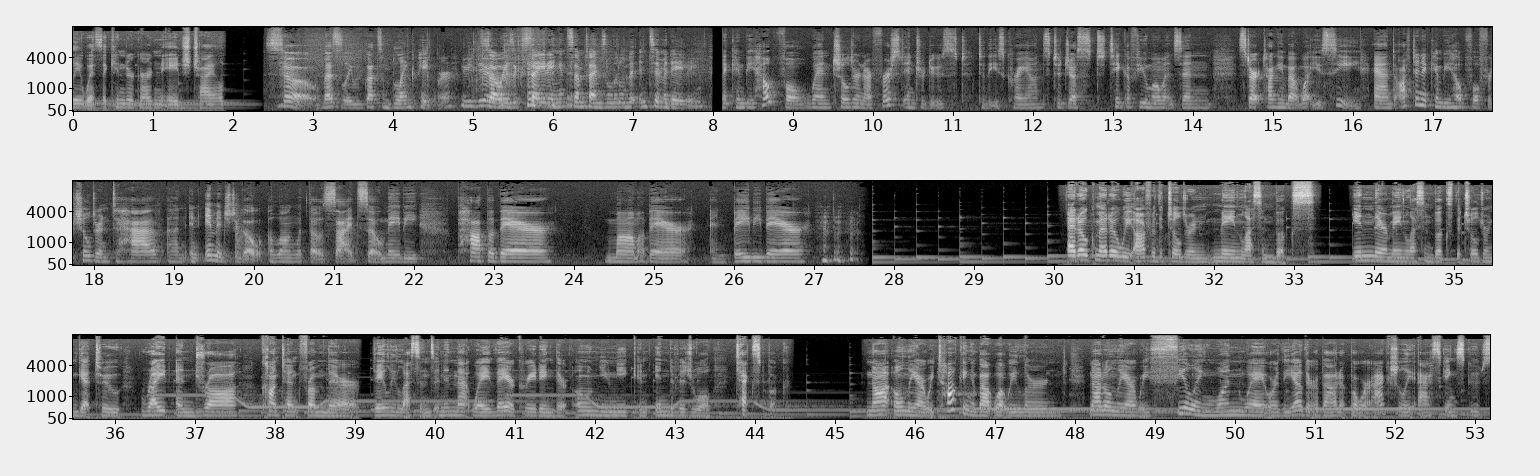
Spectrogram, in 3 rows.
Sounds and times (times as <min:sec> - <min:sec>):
Music: 0:00.0 - 0:03.6, 0:05.1 - 0:07.3, 0:27.7 - 0:53.1
Speech: 0:02.5 - 0:22.0, 0:30.2 - 0:33.2, 0:33.8 - 0:44.4.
